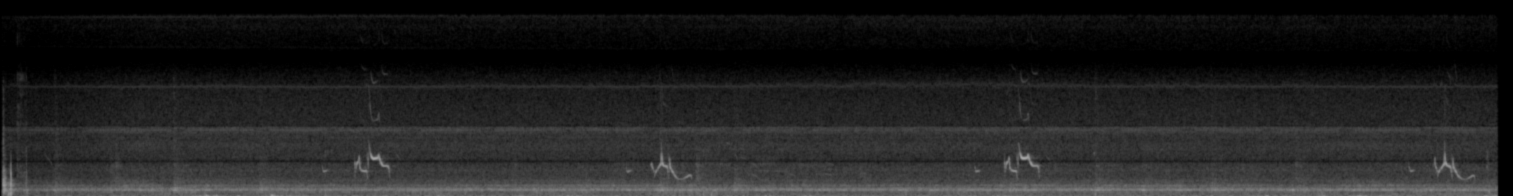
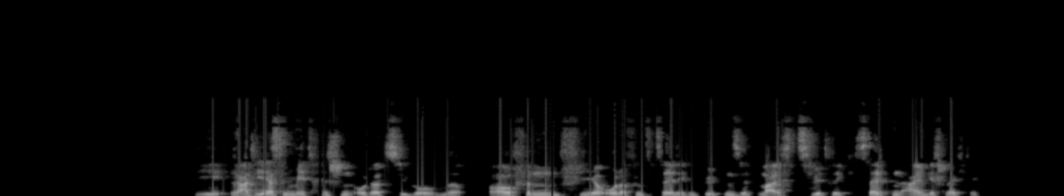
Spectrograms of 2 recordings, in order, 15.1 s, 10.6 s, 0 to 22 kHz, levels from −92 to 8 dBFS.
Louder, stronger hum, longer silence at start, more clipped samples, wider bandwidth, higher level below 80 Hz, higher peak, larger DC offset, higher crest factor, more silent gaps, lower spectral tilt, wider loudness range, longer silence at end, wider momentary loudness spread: second, -38 LUFS vs -35 LUFS; neither; second, 0 s vs 1.95 s; neither; first, over 20 kHz vs 11 kHz; first, -52 dBFS vs -68 dBFS; first, -12 dBFS vs -16 dBFS; neither; first, 28 dB vs 22 dB; neither; second, -2.5 dB/octave vs -5 dB/octave; first, 7 LU vs 2 LU; second, 0.15 s vs 0.9 s; first, 13 LU vs 10 LU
